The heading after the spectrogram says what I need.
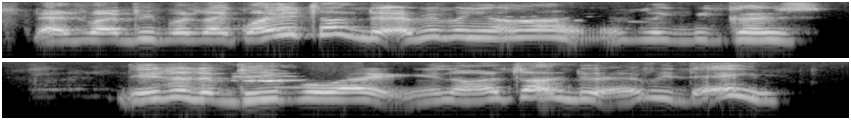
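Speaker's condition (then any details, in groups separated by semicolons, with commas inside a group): Cerebral palsy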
